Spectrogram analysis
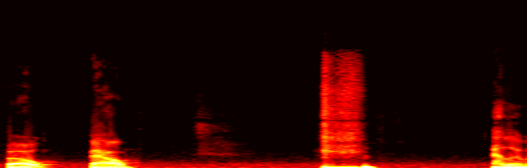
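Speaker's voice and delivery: normal talking voice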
